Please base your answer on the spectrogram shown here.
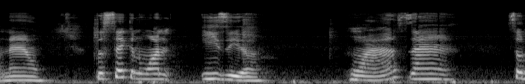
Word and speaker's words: Hóa ra: Hóa ra. So don't forget that the R in Vietnamese, in Northern Vietnamese, is pronounced the same as a D.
